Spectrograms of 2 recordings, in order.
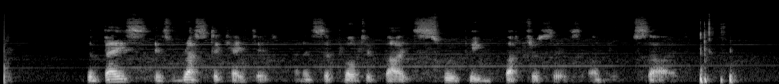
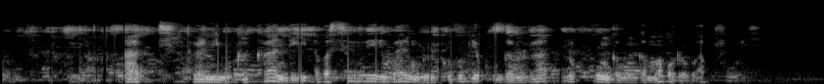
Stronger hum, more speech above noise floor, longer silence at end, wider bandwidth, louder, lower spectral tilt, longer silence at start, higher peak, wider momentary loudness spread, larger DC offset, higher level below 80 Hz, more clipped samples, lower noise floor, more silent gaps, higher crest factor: neither; first, 40 dB vs 36 dB; second, 0.45 s vs 0.65 s; first, 9.8 kHz vs 8 kHz; first, -22 LUFS vs -27 LUFS; first, -6 dB/octave vs -4 dB/octave; about the same, 0.05 s vs 0.05 s; first, -2 dBFS vs -8 dBFS; about the same, 14 LU vs 15 LU; neither; about the same, -58 dBFS vs -62 dBFS; neither; about the same, -61 dBFS vs -63 dBFS; neither; about the same, 20 dB vs 18 dB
